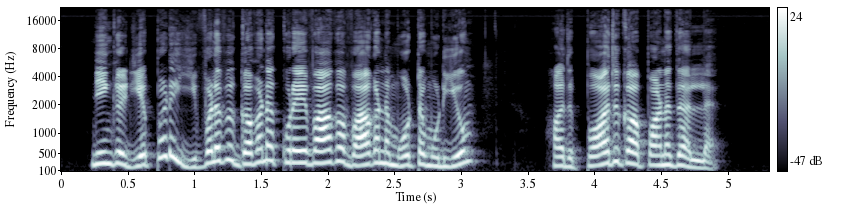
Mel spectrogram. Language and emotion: Tamil, angry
